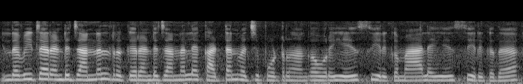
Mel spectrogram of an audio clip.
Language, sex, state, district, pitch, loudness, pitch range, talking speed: Tamil, female, Tamil Nadu, Kanyakumari, 200 Hz, -17 LUFS, 190-210 Hz, 185 wpm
